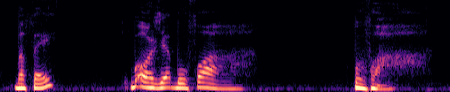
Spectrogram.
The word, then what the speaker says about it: buffet: u f f t why is there te in there silent te it's French for no like the word is French but are we saying it right buffet or is it buah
